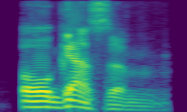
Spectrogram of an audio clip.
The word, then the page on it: orgasm: British English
